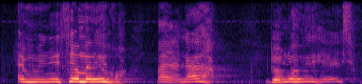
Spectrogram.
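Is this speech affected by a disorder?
Yes: severe cerebral palsy.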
